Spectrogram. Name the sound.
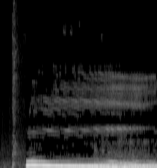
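wolf howling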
